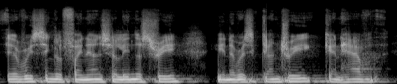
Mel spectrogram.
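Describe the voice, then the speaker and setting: A man's voice: mid-range voice, flat delivery, brisk, rough recording. A man speaking on a conference panel, earnest and repeating words as he works out his points. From Argentina.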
